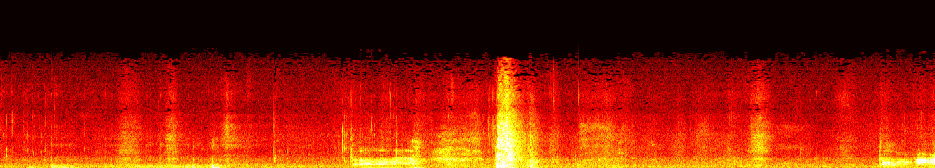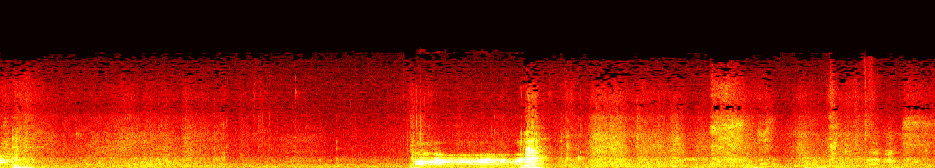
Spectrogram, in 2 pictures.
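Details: Pet dog that is three quarters Dogue de Bordeaux and one quarter Rottweiler: three short, harmonic, mid-pitched vocal bursts about five seconds apart, each joined by a sharp broadband thump, over a low steady background hum.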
